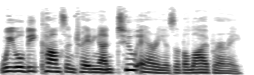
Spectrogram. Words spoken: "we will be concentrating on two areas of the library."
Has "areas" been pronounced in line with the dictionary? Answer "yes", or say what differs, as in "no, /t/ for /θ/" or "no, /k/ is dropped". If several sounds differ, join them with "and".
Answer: yes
